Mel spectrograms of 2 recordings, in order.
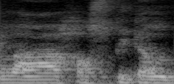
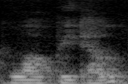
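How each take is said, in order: First: It has an h and an s sound. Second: It has no h and no s sound. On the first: The speaker calls it wrong. "অনেকে এটাকে লা হসপিটাল বলে" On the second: The speaker calls it right. "Actual উচ্চারণটা হচ্ছে লপিটাল"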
